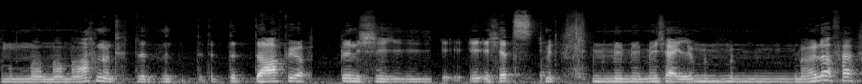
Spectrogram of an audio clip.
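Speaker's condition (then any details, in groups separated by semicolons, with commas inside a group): Stuttering; fairly strong stuttering symptoms; blocks while speaking, fluent at first; repeated sounds, blocks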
